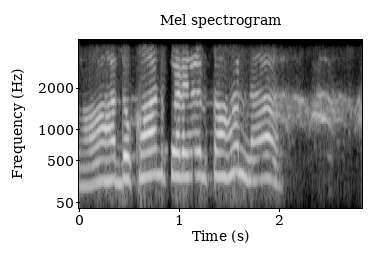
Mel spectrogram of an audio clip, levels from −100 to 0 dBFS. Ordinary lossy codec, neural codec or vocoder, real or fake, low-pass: none; none; real; 3.6 kHz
